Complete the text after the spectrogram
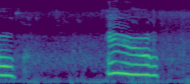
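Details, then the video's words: A Black-naped oriole with yellow underparts, possibly one of a mated pair, gives two loud, nasal, cat-like notes: a short falling one, then a longer, level, drawn-out one about a second and a half later. "Black Naped Oriole grabe kakaibang ibon grabe Ang Huni Ang lakas"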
